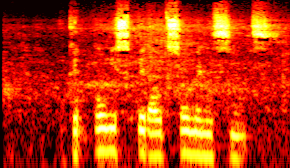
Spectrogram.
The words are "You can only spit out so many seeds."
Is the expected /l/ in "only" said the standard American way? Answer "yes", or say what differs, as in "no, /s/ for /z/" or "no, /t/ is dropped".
no, /l/ is dropped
